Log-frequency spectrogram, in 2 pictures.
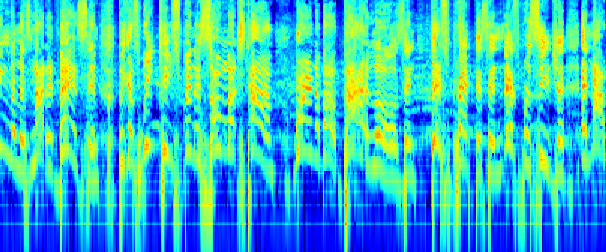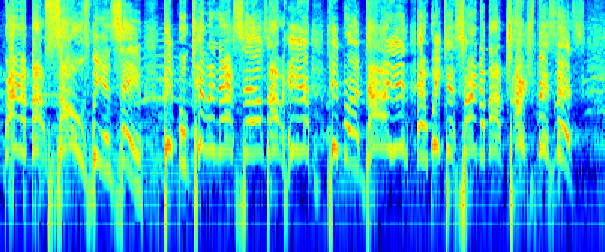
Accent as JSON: {"language": "English", "town": "Philadelphia", "region": "Pennsylvania", "country": "United States", "said": "Listen, I'm going to say what I got to say because I'm from South Philly and I ain't never been scared."}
